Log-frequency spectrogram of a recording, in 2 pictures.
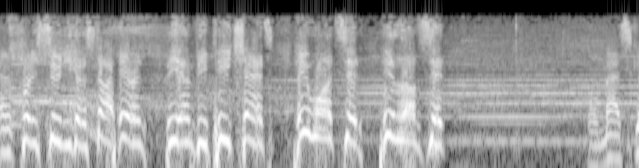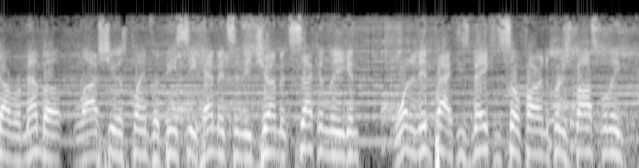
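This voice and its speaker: Over music in the background, the voice races at a very fast pace with very wide pitch swings. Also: man, high pitch for a man. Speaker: basketball commentator. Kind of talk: live commentary. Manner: animated.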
